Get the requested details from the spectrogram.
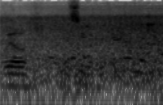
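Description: A man speaks briefly close by.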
